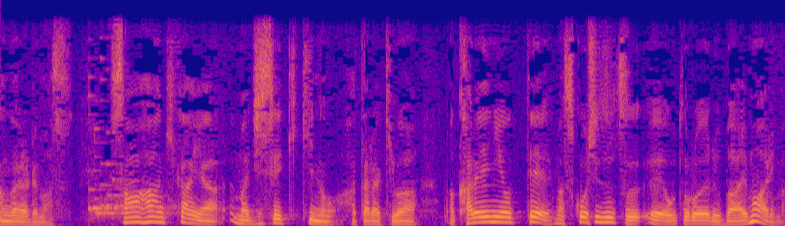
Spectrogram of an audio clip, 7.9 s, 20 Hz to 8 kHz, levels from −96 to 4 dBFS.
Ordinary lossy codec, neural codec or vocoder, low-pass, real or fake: none; none; 7.2 kHz; real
